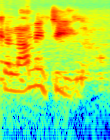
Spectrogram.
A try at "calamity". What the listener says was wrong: Now you pronounce it with the proper stress. Calamity. Yeah, calamity. Don't say can.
